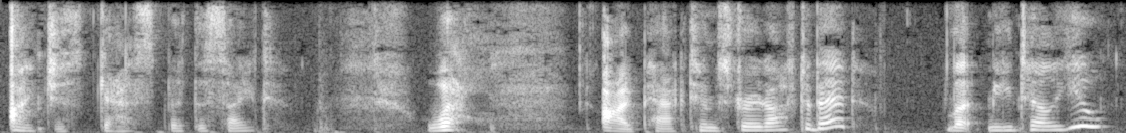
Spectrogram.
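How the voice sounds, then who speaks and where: Woman acting a prim, husky, fussy matron. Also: medium pitch, wildly swooping pitch, a little slow, exaggerated voice. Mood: exasperated. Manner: theatrical, proper, emphatic, old-fashioned diction. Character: prim, fussy, easily scandalized old-fashioned matronly lady. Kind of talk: dramatic letter reading.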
